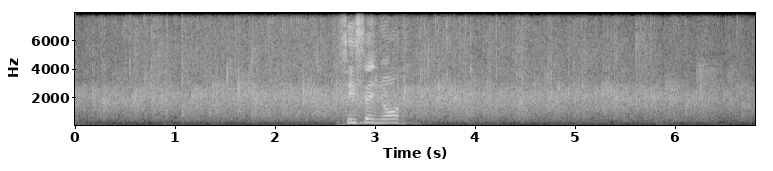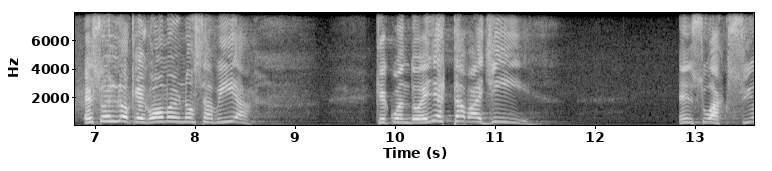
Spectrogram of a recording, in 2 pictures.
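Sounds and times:
audience applause: 0.0 - 7.1
speech: 2.6 - 3.4, 6.9 - 8.6, 9.8 - 11.4, 12.8 - 13.5.

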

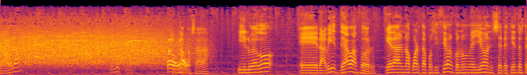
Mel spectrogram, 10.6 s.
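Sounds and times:
applause: 0.0 - 4.0
speech: 0.3 - 0.6, 2.2 - 10.5.

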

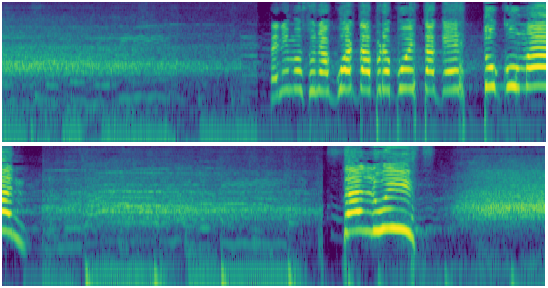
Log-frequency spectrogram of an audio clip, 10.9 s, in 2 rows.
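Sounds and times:
crowd clapping and cheering for a vote: 0.0 - 2.6, 5.8 - 8.7, 9.9 - 10.8
speech: 2.7 - 5.8, 9.0 - 9.7.

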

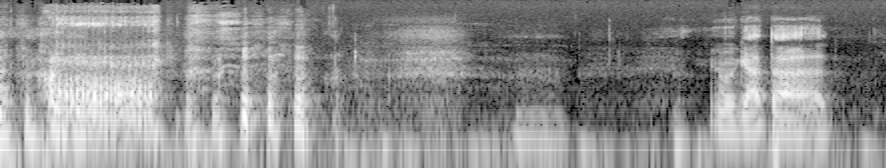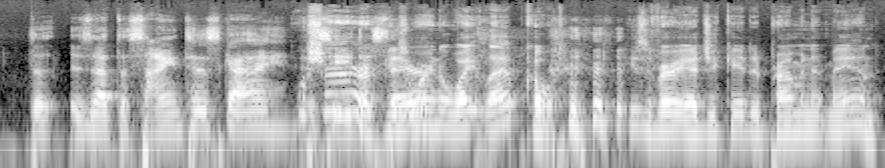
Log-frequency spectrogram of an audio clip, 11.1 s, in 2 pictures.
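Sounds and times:
speech: 0.0 - 0.7, 1.3 - 2.0, 4.5 - 11.0
dog Scraps growling in the film Megaforce: 0.0 - 1.3
laughter: 0.0 - 3.4, 7.4 - 10.0.

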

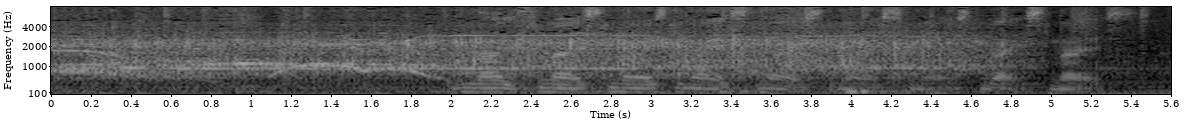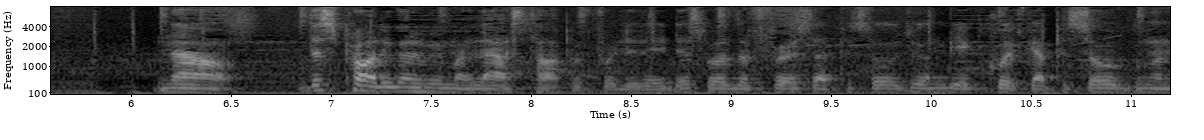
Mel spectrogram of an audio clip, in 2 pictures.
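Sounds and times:
audience clapping and cheering: 0.0 - 5.0
speech: 2.0 - 5.5, 6.1 - 11.1.

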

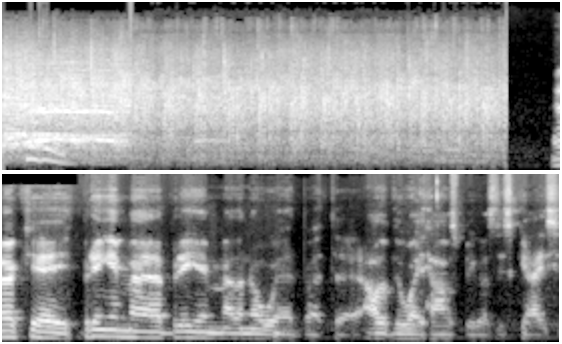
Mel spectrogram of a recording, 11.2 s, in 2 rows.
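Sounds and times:
loud sustained applause from a sizable crowd: 0.0 - 5.0
speech: 5.6 - 11.1.

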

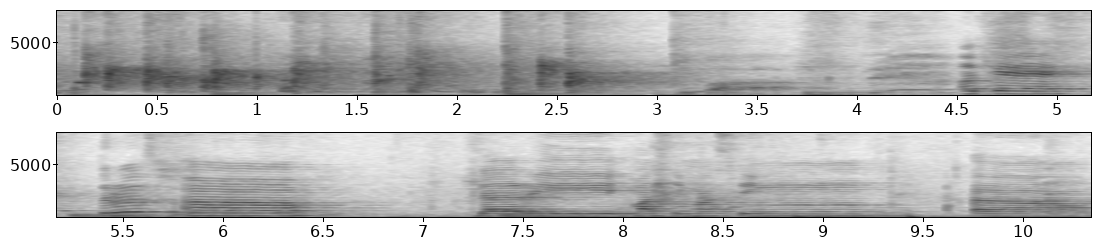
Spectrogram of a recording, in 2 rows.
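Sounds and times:
group clapping hands: 0.0 - 3.9
speech: 4.6 - 6.6, 7.2 - 10.3.

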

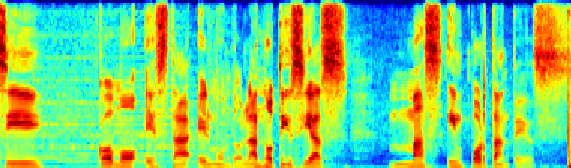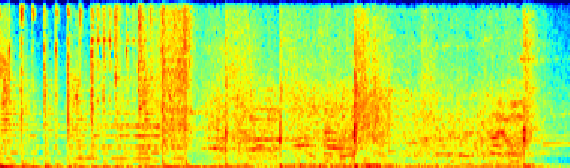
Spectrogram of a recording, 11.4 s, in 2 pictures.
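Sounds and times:
speech: 0.0 - 6.6
street protest clashes with police at night in central Barcelona: 7.6 - 11.4.

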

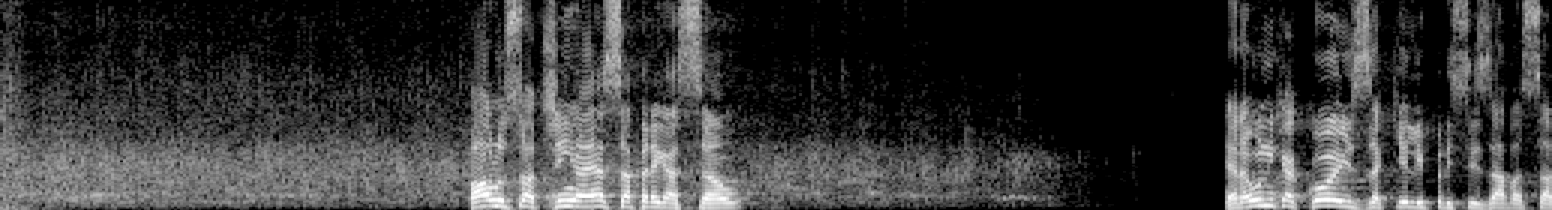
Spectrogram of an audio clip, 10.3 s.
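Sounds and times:
audience applause: 0.0 - 7.6
speech: 3.1 - 5.0, 8.2 - 10.3.

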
